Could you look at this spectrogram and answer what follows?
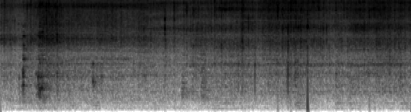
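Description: Cubed potatoes and chopped green beans sizzling as they sauté in a little oil in a steel pan, stirred with a wooden spoon that scrapes and taps against the pan, with one sharper knock about four and a half seconds in.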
